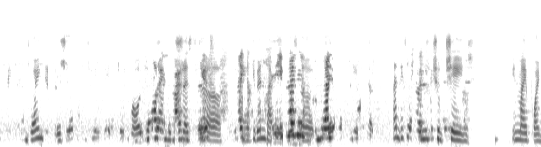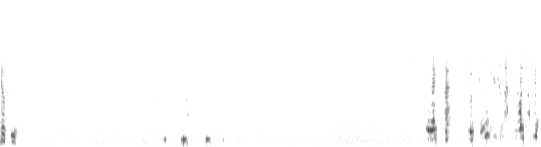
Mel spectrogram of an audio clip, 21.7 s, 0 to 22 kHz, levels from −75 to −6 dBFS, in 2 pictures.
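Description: Speech suppressed in double talk runs from 0.0 to 8.39 s. The talker dips by up to about 25 dB for roughly five seconds in total, likely because the echo canceller turned down both sides at once. The other side's voice leaking through overlaps it from 0.26 to 9.43 s, somewhat louder than the talker, likely because loudspeaker echo was only partly cancelled. It returns, softer than the talker, from 19.03 s to the end.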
